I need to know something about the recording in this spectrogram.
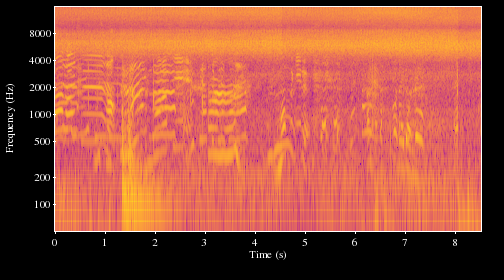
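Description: Young women cheer and shout excitedly nearby.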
